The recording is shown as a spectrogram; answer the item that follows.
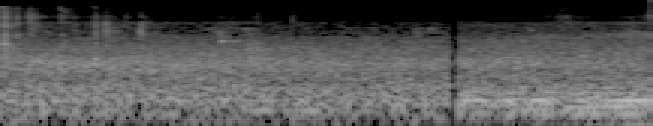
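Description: Steady outdoor background noise with a low hum and a few faint taps, with no clear racket strike. The sound drops out sharply for an instant about three seconds in.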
